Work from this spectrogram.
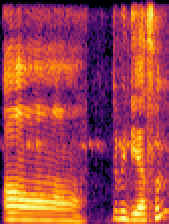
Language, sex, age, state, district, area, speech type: Assamese, female, 30-45, Assam, Charaideo, urban, spontaneous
